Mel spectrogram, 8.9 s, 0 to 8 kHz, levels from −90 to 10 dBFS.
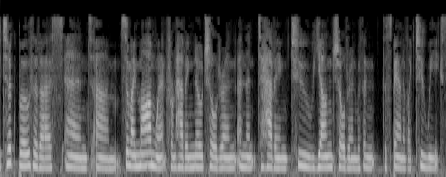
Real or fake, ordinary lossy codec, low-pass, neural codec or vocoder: fake; MP3, 24 kbps; 7.2 kHz; codec, 16 kHz in and 24 kHz out, 1 kbps, XY-Tokenizer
